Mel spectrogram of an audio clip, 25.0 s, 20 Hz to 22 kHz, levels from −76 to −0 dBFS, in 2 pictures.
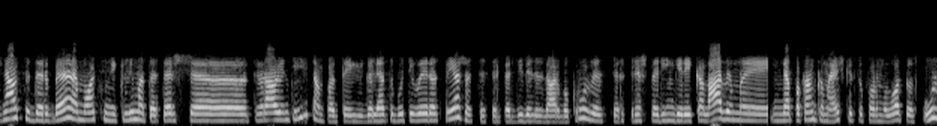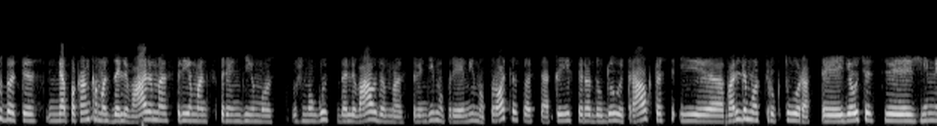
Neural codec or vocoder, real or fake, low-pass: codec, 44.1 kHz, 7.8 kbps, Pupu-Codec; fake; 5.4 kHz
